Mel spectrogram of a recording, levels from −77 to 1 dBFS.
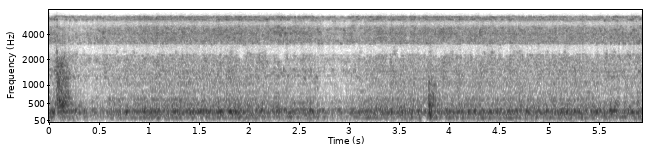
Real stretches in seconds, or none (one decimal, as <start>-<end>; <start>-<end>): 0.6-2.1; 3.1-5.5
